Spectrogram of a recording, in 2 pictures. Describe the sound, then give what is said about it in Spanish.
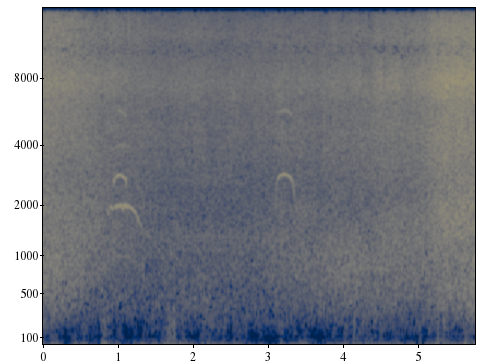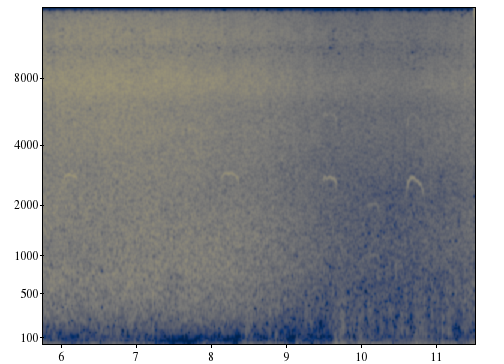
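Ocean waves break on the shore in a steady, rushing wash that swells and recedes, with a low rumble underneath and faint bird chirps scattered above; no one speaks. “Su eco susurra la historia del cosmos en cada ola que rompe, desde el Big Bang hasta el primer suspiro de vida.”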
